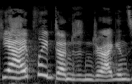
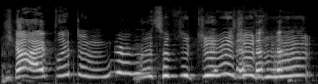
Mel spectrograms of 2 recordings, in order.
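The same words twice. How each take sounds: First: It is said plainly in a steady voice. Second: It is said with a quiver in the voice.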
